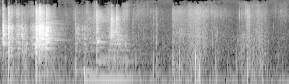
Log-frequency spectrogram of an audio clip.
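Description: A metal sap bucket clanks and rattles as it is hung onto a tap on a tree, where a spile has been inserted and sap is dripping out. One knock gives a brief ringing metallic tone, followed by a few lighter taps and scrapes.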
